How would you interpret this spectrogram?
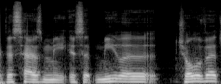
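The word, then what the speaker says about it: Milla Jovovich: on that there this has me is it mila cholovich say you pronounce her name is that correct yes um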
